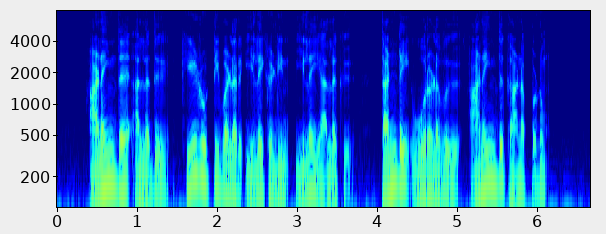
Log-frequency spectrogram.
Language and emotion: Tamil, neutral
